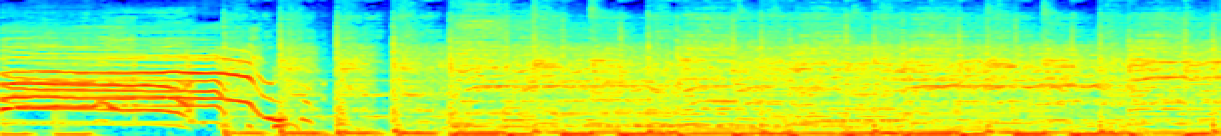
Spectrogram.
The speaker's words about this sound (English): Okay, well, you guys scream as a distraction, and yeah.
